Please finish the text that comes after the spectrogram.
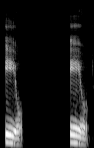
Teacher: in Italian, you just pronounce every single vowel always the same way. So this pair of vowels is pronounced as e, o, and then you just put them together, eo, eo. So keep this in mind for any name or Italian word that has consecutive vowels, so more than one vowel, more than two vowels next to each other.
